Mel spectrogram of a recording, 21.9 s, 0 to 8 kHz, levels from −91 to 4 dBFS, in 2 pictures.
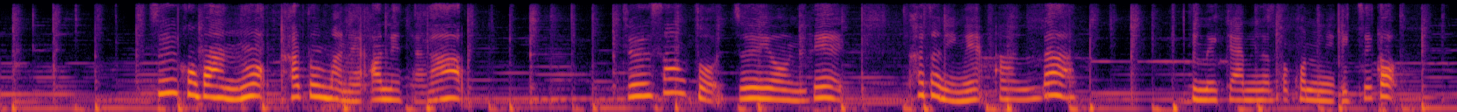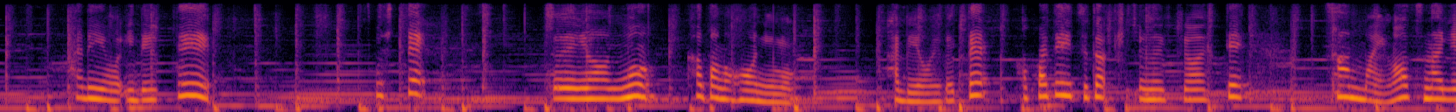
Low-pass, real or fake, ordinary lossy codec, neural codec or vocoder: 7.2 kHz; fake; MP3, 64 kbps; codec, 16 kHz, 2 kbps, X-Codec, HuBERT features, trained on balanced general audio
